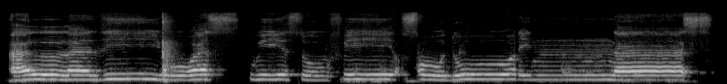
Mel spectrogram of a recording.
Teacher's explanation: Su dengan u, su dengan u. Kalau huruf so itu yang harus kita tekankan adalah pangkal lidahnya, ya, diangkat ke langit-langit biar dia tebal di dalam suaranya.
